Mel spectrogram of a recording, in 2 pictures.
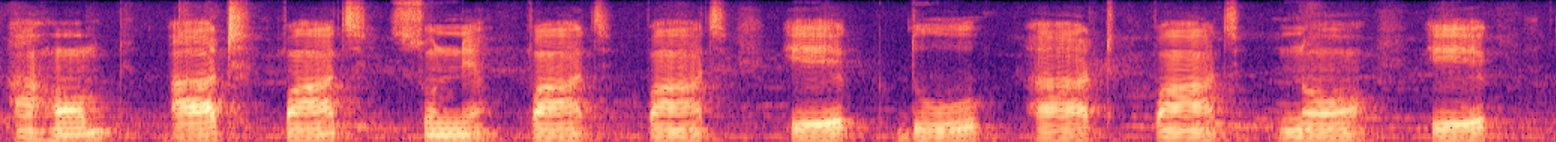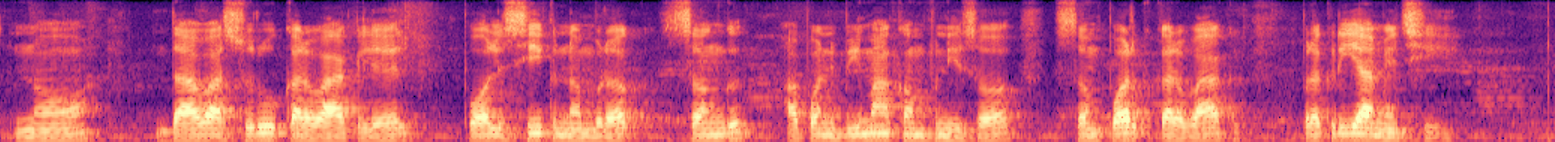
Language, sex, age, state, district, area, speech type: Maithili, male, 30-45, Bihar, Madhubani, rural, read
